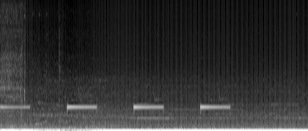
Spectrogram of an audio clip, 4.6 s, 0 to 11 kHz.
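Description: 2003 Honda Civic's 1.7-litre four-cylinder engine just started and running steadily, the first start on a newly fitted fuel pump. A dashboard warning beeper sounds four times, about once a second.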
